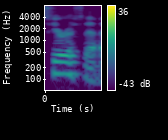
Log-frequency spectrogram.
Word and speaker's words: Caerusnet: google search if you don't know how to spell it c-a-e-r-u-s-n-e-t that's it cirrus net or you could just search facilitated referral teams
